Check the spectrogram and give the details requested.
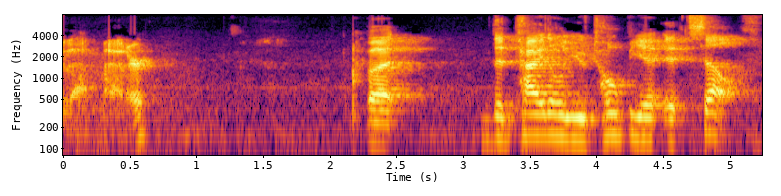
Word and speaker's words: Utopia: In English, pronunciation is exactly the same as the Greek word utopia with an E, which means good place, which conjures other kinds of images, a kind of Edenic paradise.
